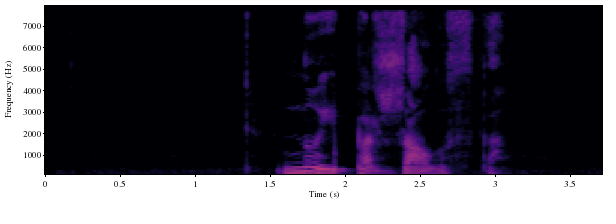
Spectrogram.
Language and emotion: Russian, angry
